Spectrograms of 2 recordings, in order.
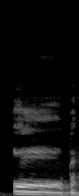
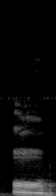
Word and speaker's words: herb: today is Miss Mertz herb garden now the herb the H here does not say its name but it's not it's not herb garden but H is silent on that herb garden and an herb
